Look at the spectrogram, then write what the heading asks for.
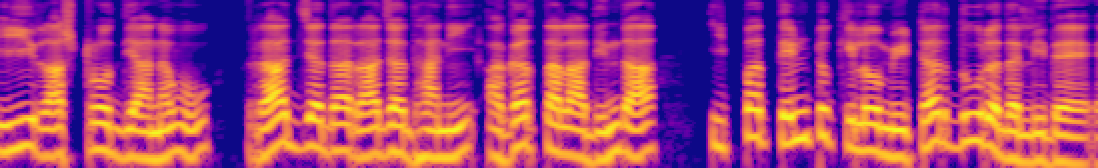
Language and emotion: Kannada, neutral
